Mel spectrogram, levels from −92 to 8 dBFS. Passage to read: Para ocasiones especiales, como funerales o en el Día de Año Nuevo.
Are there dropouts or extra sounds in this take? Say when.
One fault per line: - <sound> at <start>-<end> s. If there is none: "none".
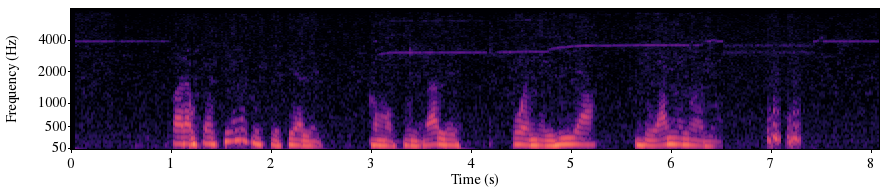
- laugh at 7.0-7.3 s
